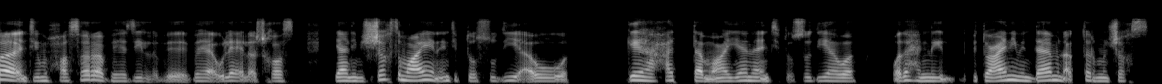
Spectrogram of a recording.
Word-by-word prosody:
أنتِ 200 -6 +8
محاصرة 170 +5 0
بهذه 155 0 -7
ال 120 -5 -14
ب 70 -1 -6
بهؤلاء 160 +2 -1
الأشخاص، 155 -1 -2 0.4
يعني 170 -1 +3
مش 155 - -1
شخص 220 +1 +5
معين 195 +1 +5
أنتِ 180 +3 -4
بتقصديه 165 +2 -7
أو 155 - -1 0.6
جهة 190 -4 +5
حتى 175 -2 -1
معينة 170 +4 0
أنتِ - - -3
بتقصديها، 165 0 -5
و 155 -1 0 0.4
واضح 190 -1 0
إن 160 +9 -2 0.2
بتُعاني 175 +4 +4
من 170 -5 -1
ده 180 +2 +4
من 195 -1 0
أكتر 185 -4 -4
من 155 0 -2
شخص. 160 +2 -3
170 Hz, 150 wpm, -25 LUFS, 155-185 Hz, 0.6 s, أنتِ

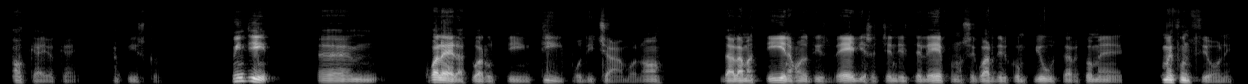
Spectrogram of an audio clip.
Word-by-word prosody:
Okay, 65 - -12
okay, 65 - -23 0.3
capisco. - - -22 0.7
Quindi, 155 +2 +6 0.4
ehm, 80 -5 -6 0.5
qual - - +6
è - - +9
la - - -3
tua - - -4
routine 70 -1 -12
tipo, 75 -7 -10
diciamo, 60 -2 -14
no, 75 +3 -12 0.5
dalla 85 +1 +1
mattina 85 +1 +2
quando 85 -1 -6
ti 80 - -10
svegli, 80 0 +1
se - - -13
accendi 85 -1 -9
il 80 - -10
telefono, 80 -1 -1
se - - -13
guardi 80 -2 -5
il 75 - -10
computer, 80 +2 -8
come 70 -5 -9 0.4
come 105 -1 +5
funzioni? 85 - -4
80 Hz, 140 wpm, -23 LUFS, 70-85 Hz, 0.7 s, è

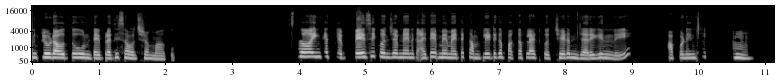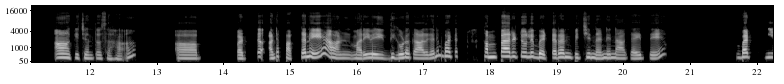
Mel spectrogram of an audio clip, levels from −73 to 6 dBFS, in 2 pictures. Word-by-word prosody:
ఇంక్లూడవుతూ 255 -2 +4
ఉంటాయి 210 -2 -1
ప్రతి 235 +5 0
సంవత్సరం 210 -2 -2
మాకు. 170 -1 -10 1.8
సో, 310 - -2 0.2
ఇంక 295 0 -5 0.2
చెప్పేసి 270 +5 +4
కొంచెం 270 -1 0
నేను 250 -1 0
క - - -4
అయితే, 230 +6 -1
మేమైతే 245 +1 0
కంప్లీట్‌గా 250 +3 -2
పక్క 235 -1 -6
ఫ్లాట్‌కొచ్చేయడం 245 0 -2
జరిగిందీ. 205 -1 -2 0.7
అప్పుడు 225 +1 -6
నించీ 235 +6 -7 0.5
హ్మ్. 230 -3 -1 0.8
ఆ! - - +7 0.2
కిచెన్‌తో 210 -2 -7
సహా. 175 -2 -8 0.9
ఆహ్, 205 -1 0 0.6
బట్టు 200 +9 0
అంటే 220 +9 +1
పక్కనే, 275 - +3 0.3
అండ్ 220 -2 -2 0.2
మరీ 205 +2 +1
వ్ - - +5
ఇది 205 +5 -6
గూడా 245 +3 +3
కాదు 205 0 +2
గానీ, 345 +10 -3
బట్ 325 -1 0 0.4
కంపేరిటివ్లీ 305 +1 +5
బెటరనిపిచ్చిందండి 240 -2 -1
నాకైతే. 205 0 -4 1.3
బట్ 285 -1 +7 0.3
ఈ - - -2
235 Hz, 110 wpm, -22 LUFS, 210-265 Hz, 1.8 s, ఆ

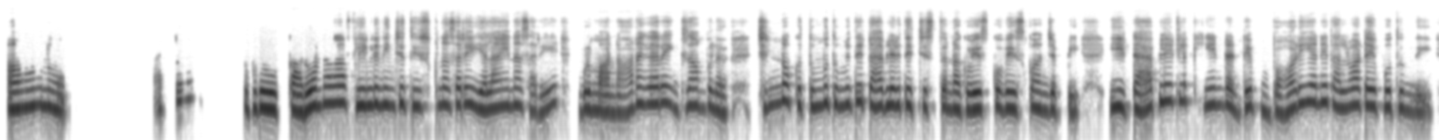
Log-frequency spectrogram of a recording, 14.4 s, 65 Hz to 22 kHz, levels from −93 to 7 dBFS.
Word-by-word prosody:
అవును. 260 +1 +2 1.1
అంటే 245 +7 -5 0.6
ఇప్పుడు 245 +1 +5 0.3
కరోనా 250 +7 +6 0.2
ఫీల్డ్ 275 +1 +3
నుంచి 285 +1 -1
తీసుకున్నా 270 +2 -3
సరే, 290 +1 +1 0.2
ఎలా 245 +2 +1
అయినా 270 +1 -1
సరే, 220 +1 -5 0.3
ఇప్పుడు 240 +3 +2
మా 220 - +1
నాన్నగారే 295 +8 0
ఎగ్జాంపుల్. 255 0 -3 0.4
చిన్న 275 +4 -3
ఒక 285 -3 -2
తుమ్ము 265 +3 +1
తుమ్మితే 290 +3 0
ట్యాబ్లెట్ 275 +1 +2
తెచ్చిస్తారు 265 -1 -3
నాకు 230 -1 +1
వేసుకో, 240 +2 +3
వేసుకో 240 +2 0
అని 225 -1 -4
చెప్పి. 225 -2 -3 0.4
ఈ - - +6 0.2
ట్యాబ్లెట్లకి 325 +8 -1
ఏంటంటే 265 -4 -1 0.3
బాడీ 235 +8 0
అనేది 315 -2 -1
అలవాటైపోతుంది. 255 -4 -1
265 Hz, 135 wpm, -22 LUFS, 240-280 Hz, 1.1 s, కరోనా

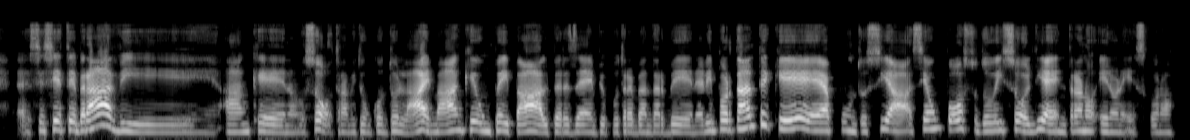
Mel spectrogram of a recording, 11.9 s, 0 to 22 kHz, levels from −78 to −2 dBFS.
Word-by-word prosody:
ehm, - - -14
se 200 - -9
siete 220 +1 -2
bravi 170 - +2
anche, 175 -1 -5
non 160 0 -13
lo 165 - -19
so, 230 +7 -2
tramite 175 0 -13
un 170 - -15
conto 180 +2 -12
online, 180 0 +4
ma 175 0 -1
anche 210 +1 -1
un 195 -2 -7
PayPal 190 -3 +2
per 175 -1 -7
esempio 175 0 -5
potrebbe 170 0 -9
andar 165 0 -8
bene. 165 -2 -6
L'importante 245 - +3
è - - -10
che 240 -5 +5
appunto 195 -1 -4
sia 220 +3 0
sia 240 -1 -4
un 255 +2 -10
posto 230 -3 -4
dove 195 +2 -8
i - - -10
soldi 210 0 -4
entrano 195 0 0
e 185 - -8
non 170 -1 -10
escono. 165 0 -13
185 Hz, 180 wpm, -22 LUFS, 170-210 Hz, -, che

